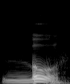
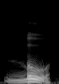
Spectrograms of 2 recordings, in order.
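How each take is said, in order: Both takes have the same delivery.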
